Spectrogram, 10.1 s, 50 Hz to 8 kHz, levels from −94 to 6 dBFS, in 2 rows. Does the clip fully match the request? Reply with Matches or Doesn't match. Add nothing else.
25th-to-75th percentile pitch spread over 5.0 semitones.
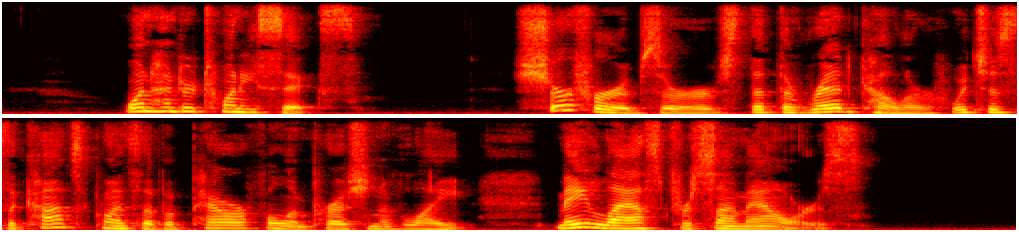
Matches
